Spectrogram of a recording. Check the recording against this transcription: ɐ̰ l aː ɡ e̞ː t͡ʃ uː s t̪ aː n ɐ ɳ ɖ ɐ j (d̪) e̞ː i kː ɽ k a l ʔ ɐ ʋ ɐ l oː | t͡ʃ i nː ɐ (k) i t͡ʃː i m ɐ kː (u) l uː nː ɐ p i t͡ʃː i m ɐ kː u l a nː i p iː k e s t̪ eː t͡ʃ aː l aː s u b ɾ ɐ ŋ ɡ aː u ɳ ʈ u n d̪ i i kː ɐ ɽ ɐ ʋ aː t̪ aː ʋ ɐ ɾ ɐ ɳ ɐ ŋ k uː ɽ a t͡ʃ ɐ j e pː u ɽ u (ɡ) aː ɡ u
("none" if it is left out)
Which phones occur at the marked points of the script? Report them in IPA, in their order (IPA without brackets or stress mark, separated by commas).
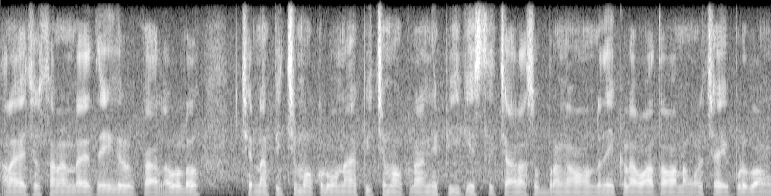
t̪, p, u, b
